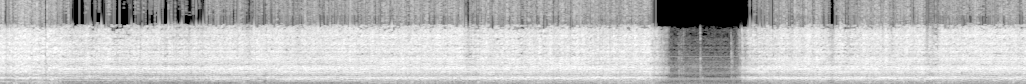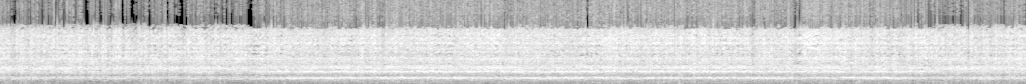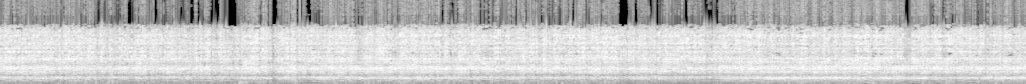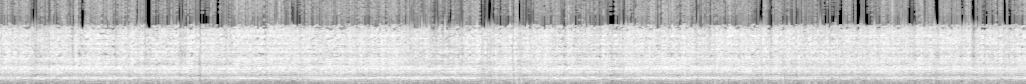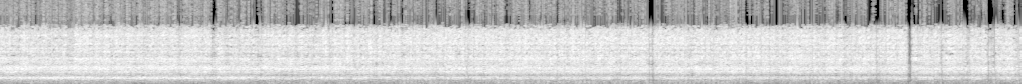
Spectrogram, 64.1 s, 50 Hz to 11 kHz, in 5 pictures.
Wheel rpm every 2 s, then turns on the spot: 90, 70, 70, 60, 30, 70, 70, 70, 70, 70, 70, 70, 70, 70, 70, 70, 70, 70, 70, 70, 70, 70, 70, 70, 70, 70, 70, 70, 70, 70, 70, 70.
none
